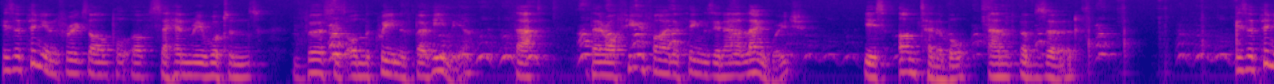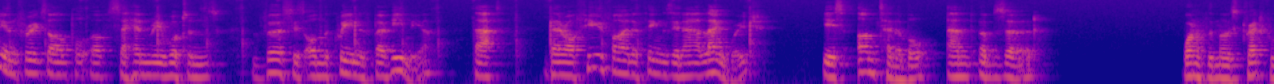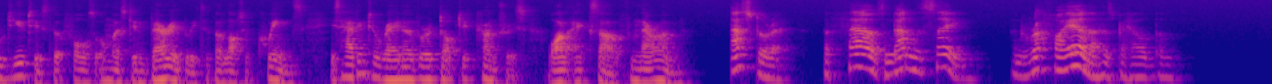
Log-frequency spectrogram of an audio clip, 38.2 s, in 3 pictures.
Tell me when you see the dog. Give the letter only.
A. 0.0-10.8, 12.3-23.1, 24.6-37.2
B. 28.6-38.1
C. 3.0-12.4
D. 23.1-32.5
C.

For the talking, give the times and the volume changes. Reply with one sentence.
The talking can be heard from 0.0 to 10.8 s, at a steady volume; from 12.3 to 23.1 s, at a steady volume; and from 24.6 to 37.2 s, at a steady volume.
